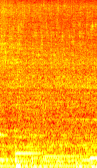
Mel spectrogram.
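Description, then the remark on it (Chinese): Two pots of water heating on a stove, one for making milk tea and one for boiling tangyuan, give a steady, even hiss with a faint bubbling texture and a low hum underneath, holding constant throughout with no voices. “好，我现在煮两锅水，然后一锅是要拿来做奶茶的，然后一锅要煮汤圆用的。”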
